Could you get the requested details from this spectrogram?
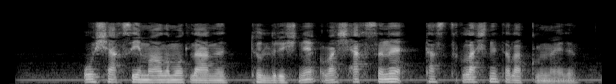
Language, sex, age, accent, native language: Uzbek, male, 18-24, Samarqand, Uzbek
